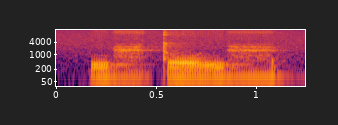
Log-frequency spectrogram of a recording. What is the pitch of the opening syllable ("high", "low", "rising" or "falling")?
low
